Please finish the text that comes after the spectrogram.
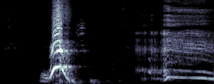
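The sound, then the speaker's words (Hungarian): A person lets out a single loud bark imitating a dog, followed after a short pause by a longer, wavering voiced sound. “Neked ugatni kéne”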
